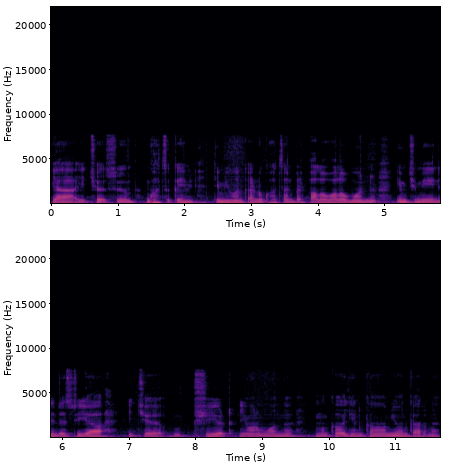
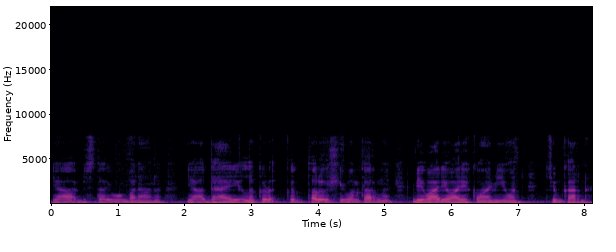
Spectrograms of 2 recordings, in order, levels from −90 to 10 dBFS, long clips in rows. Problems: low volume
